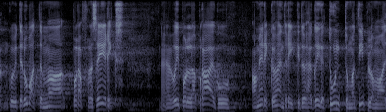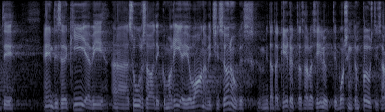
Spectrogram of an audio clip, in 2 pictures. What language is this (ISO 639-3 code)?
est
